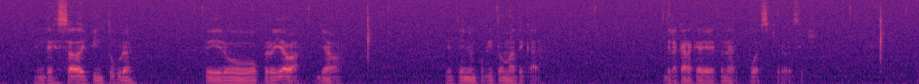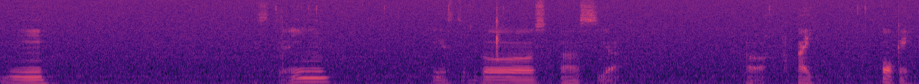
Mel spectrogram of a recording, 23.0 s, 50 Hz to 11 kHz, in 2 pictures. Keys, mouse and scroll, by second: 2.4 click, 3.1 click, 4.8-6.3 ctrl+drag, 7.3 click, 8.9-11.0 drag, 11.3-15.2 ctrl+drag, 15.3 ctrl+click, 16.3 click, 17.7-21.6 ctrl+drag, 22.2 click.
